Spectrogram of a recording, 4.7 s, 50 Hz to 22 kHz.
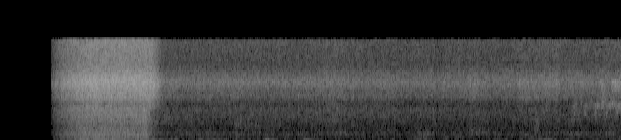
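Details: Honey bee swarm recorded on April 26, 2021: a brief loud rushing burst at the start, then a steady low droning hum with faint overtones and scattered soft clicks.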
